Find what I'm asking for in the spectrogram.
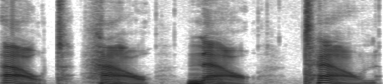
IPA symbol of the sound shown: aʊ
